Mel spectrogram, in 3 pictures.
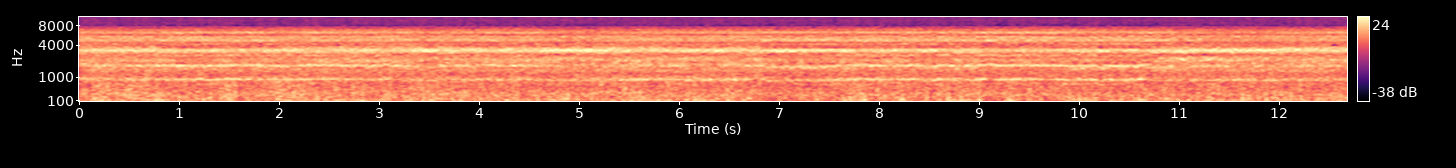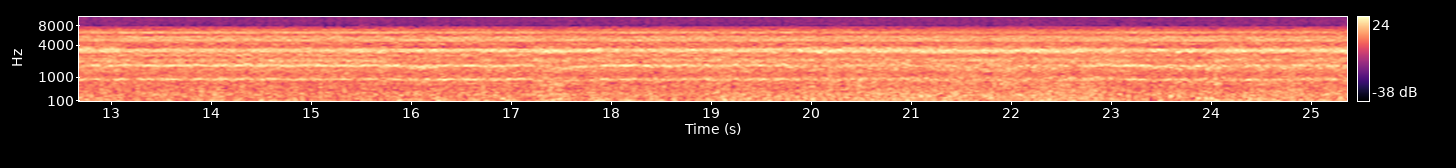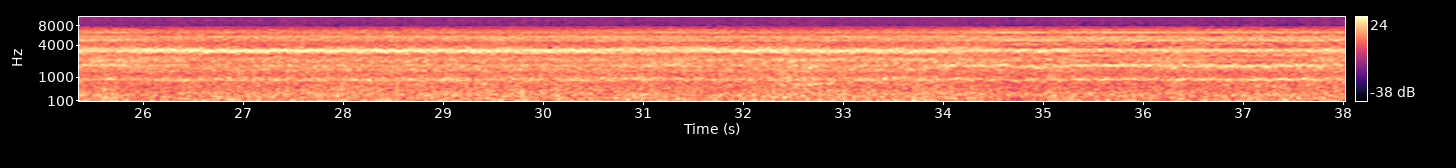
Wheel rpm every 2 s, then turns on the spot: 230, 230, 220, 220, 230, 220, 230, 240, 220, 230, 230, 220, 230, 210, 200, 220, 210, 230, 230.
none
